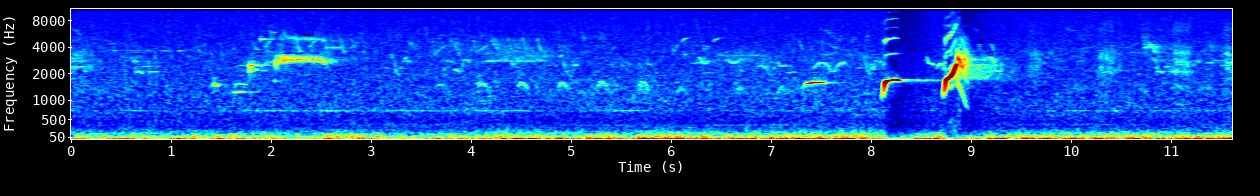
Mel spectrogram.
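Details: Northern bobwhite giving a single loud whistled call late on: a short clear note followed by a sharply rising slurred whistle, over steady low rumbling background noise and faint distant chirps.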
